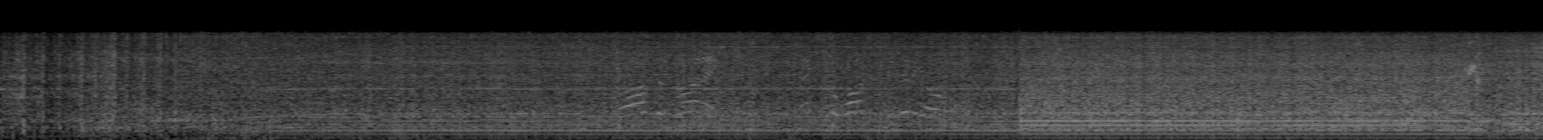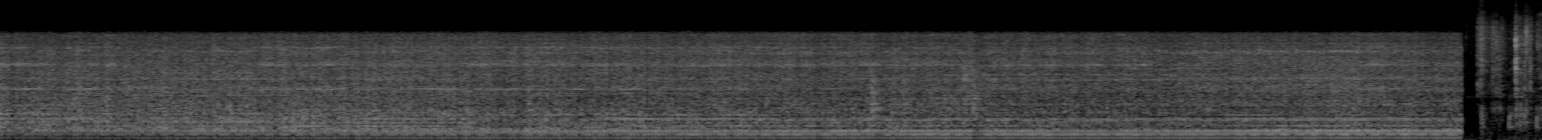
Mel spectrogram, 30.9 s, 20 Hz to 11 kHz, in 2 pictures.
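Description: Single-cylinder four-stroke 5 HP Tecumseh engine on an MTD snow blower, pull-started on its freshly repaired recoil cord, catching within about two seconds and then running steadily. About ten seconds in it gets louder and keeps running to the end.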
